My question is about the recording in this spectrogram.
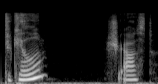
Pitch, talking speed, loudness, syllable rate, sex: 240 Hz, 225 wpm, -16 LUFS, 7.5 syllables/s, female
